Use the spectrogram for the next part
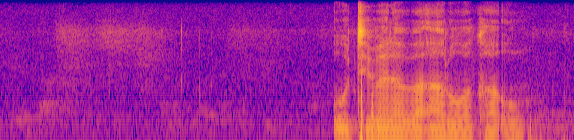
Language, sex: Venda, male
